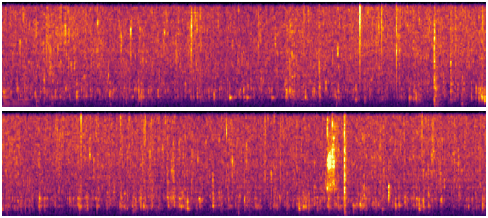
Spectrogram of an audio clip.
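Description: Meat sizzling in a pan, a steady crackling hiss with scattered pops and spits throughout, moderately quiet and close, with no talking.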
